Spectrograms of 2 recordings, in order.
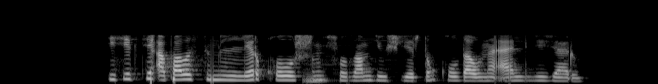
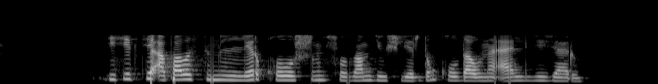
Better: second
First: noise reduction (neural mask model DeepFilterNet 3)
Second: none

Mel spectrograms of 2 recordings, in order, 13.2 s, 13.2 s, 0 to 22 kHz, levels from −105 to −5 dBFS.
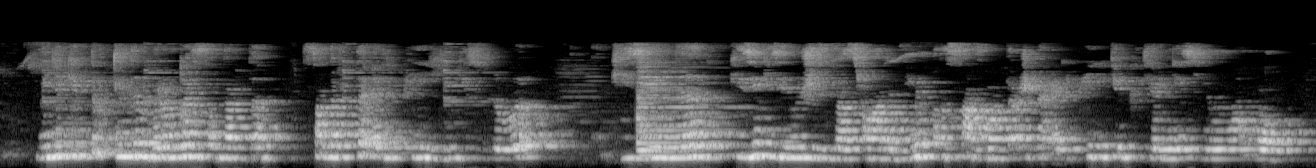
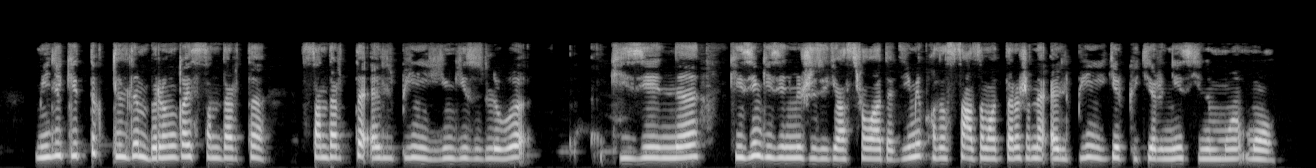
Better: second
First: noise reduction (classical method WPE with log-MMSE)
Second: none

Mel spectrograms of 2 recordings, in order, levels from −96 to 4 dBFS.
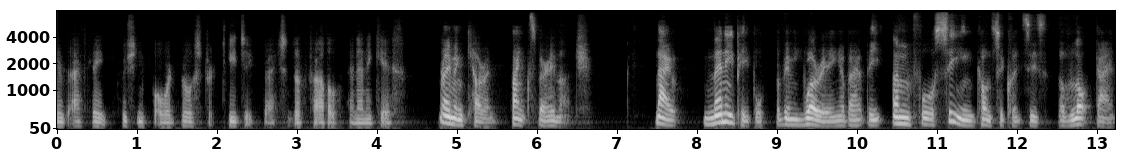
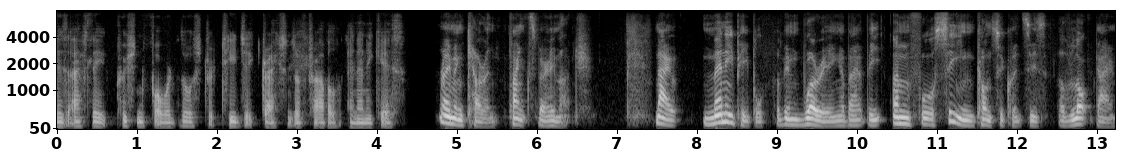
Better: second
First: noise reduction (neural mask model DeepFilterNet 3)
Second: none

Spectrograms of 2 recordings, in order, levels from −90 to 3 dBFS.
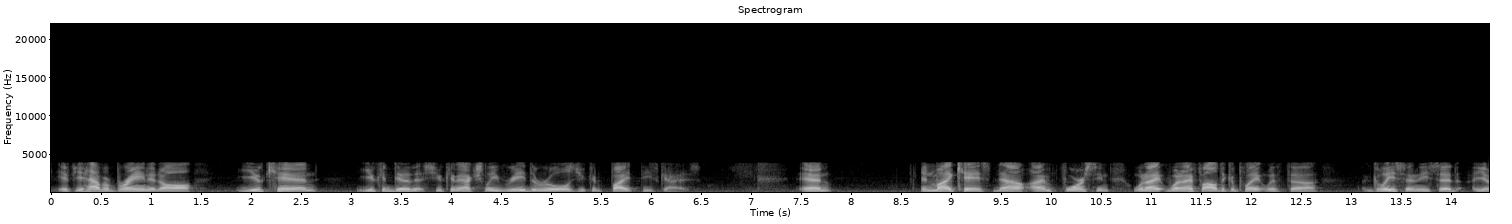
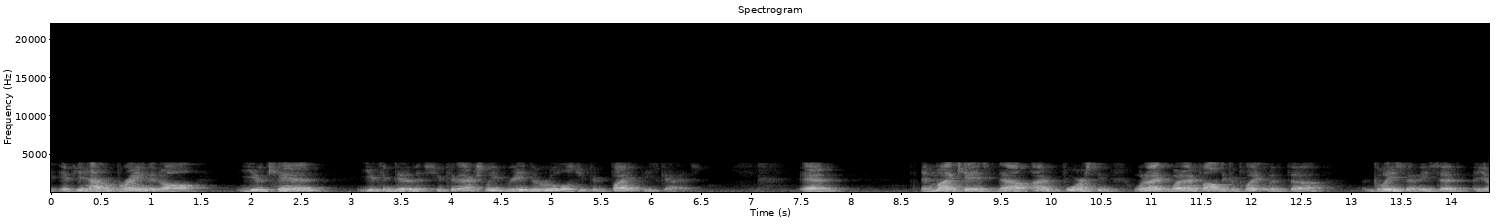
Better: first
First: none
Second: room echo; dies away in 1.2 s

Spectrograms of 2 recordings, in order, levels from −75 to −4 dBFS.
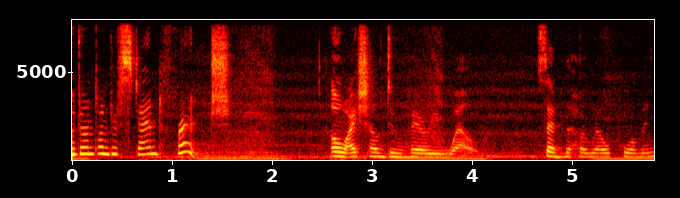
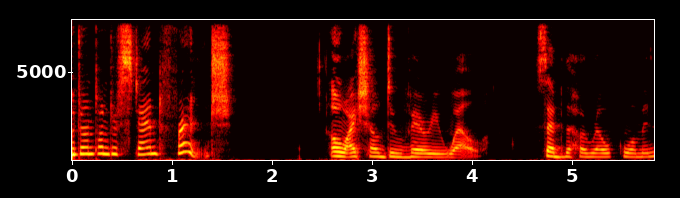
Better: second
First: background sound (Train + Engine); 12 dB below the speech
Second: none

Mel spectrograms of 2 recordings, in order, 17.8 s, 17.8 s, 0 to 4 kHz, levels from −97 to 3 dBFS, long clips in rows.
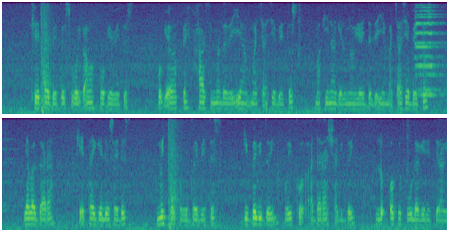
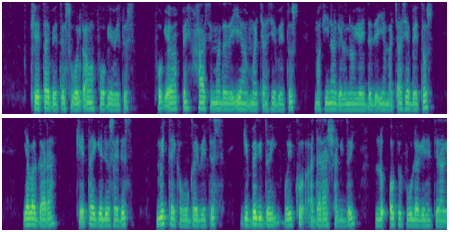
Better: second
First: background sound (Gunshot, gunfire + Traffic noise, roadway noise / Vehicle horn, car horn, honking); 10 dB below the speech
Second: none

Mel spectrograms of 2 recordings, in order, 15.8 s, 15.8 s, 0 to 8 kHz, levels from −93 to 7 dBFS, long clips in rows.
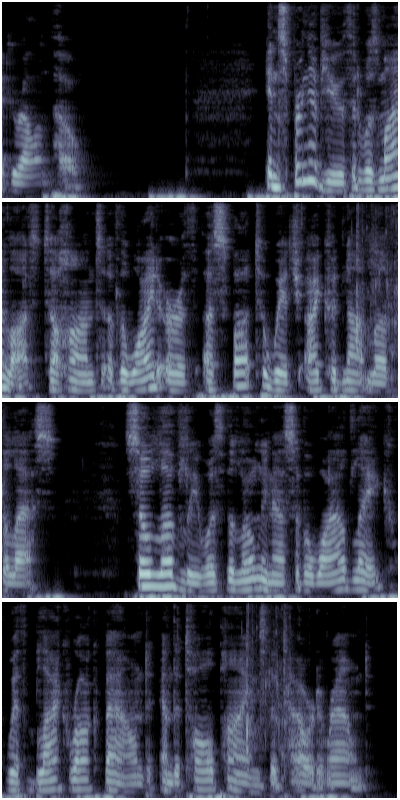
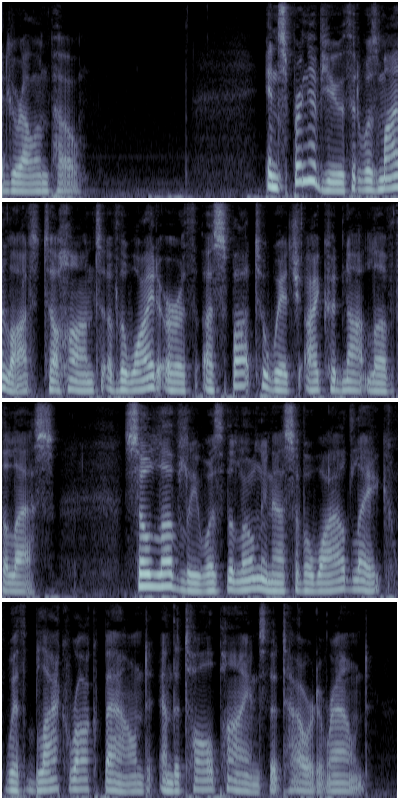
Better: second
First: noise reduction (classical method WPE with log-MMSE)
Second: none

